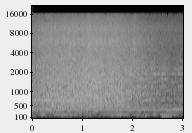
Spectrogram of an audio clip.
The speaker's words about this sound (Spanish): El mar. A veces nos olvidamos lo importante que es cuidarlo.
